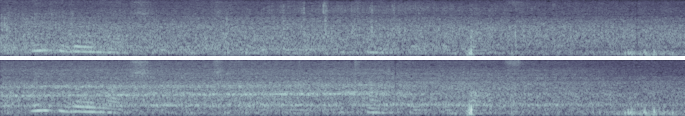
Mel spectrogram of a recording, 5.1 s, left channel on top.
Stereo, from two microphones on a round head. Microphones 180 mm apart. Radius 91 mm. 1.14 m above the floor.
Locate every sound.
0.2 s a woman speaking: 50° right (ahead or behind), 1.7 m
